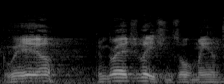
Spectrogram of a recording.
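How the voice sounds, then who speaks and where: Forceful, exasperated country schemer played by a man. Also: mid-range voice, normal speed, natural voice. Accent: rural Southern American. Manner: grumbling, sarcastic, folksy. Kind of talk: old-time radio comedy acting. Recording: stage performance in reverberant hall.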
